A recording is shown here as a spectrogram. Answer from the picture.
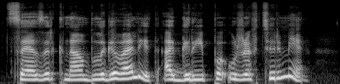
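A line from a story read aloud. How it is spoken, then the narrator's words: Loud triumphant exclamation. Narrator (Russian): радость торжества озаряла ее лицо, ободряя оцепеневшего тетрарха, она громко воскликнула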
